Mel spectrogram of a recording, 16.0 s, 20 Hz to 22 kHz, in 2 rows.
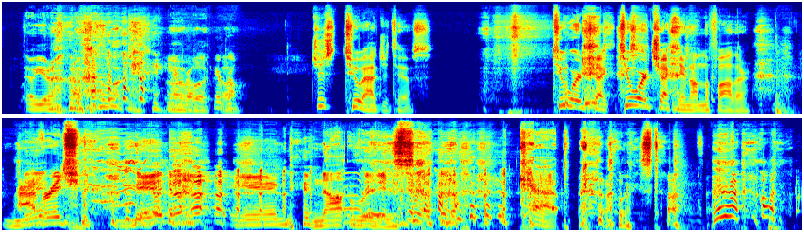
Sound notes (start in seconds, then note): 0.4 Father Angelus laughs; 11.9 friars laugh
